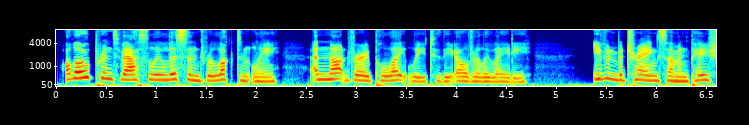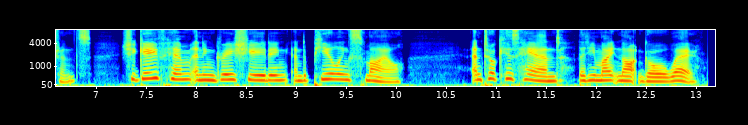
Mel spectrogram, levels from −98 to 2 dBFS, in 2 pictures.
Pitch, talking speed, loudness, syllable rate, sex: 220 Hz, 160 wpm, -20 LUFS, 5.7 syllables/s, female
